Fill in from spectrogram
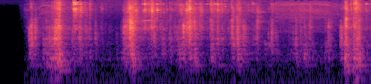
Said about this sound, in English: Let me open the door.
